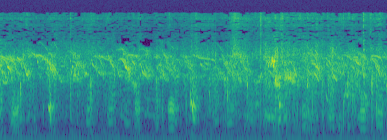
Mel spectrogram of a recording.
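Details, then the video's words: Many chickens during daily activity, giving overlapping shrill peeps and quick chirps, with a few louder, lower clucks standing out roughly every one to two seconds. "Natural Sounds of Chickens"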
